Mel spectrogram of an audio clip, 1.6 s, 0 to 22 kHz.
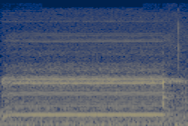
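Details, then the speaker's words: Steady motor whine with a click from a Pumpables Genie Advanced portable breast pump running at suction level 10 on its fastest of three cycle speeds. "You can hear that's a little bit faster still on suction level 10."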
